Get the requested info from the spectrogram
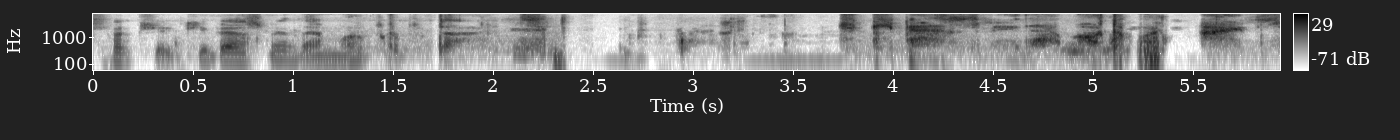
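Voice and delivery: soft, voiceless whisper. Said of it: "why are you whispering it?".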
